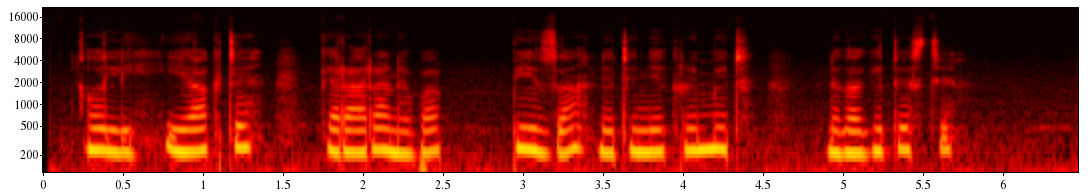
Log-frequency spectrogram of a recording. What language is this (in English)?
Kalenjin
